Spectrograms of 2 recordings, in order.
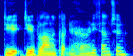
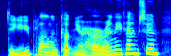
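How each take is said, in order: First: Fast, light, throwaway question; quick and casual. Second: Pointed, sneering question with a higher pitch; snide. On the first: Asking about hair casually, fast and light. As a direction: toss it off quickly and friendly. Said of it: "That's fine". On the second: Listener asking about his hair, snide and spiteful. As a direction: lean on it with a sneer. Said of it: "Then F you right back, mister". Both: Shown as a demonstration.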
